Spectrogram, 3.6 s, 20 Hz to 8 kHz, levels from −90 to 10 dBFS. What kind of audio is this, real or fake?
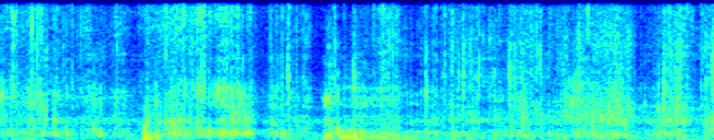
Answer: fake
